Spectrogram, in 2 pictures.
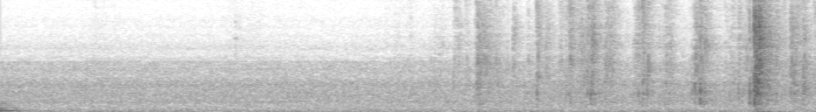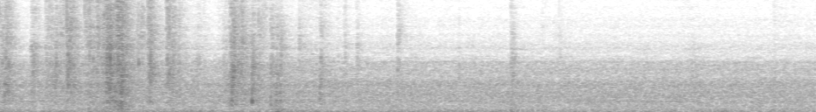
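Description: Plastic wrapper of a football trading-card pack being torn open and crinkled by hand: a run of short crackles starting about two seconds in and dying away after about five, the sharpest one near the middle.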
